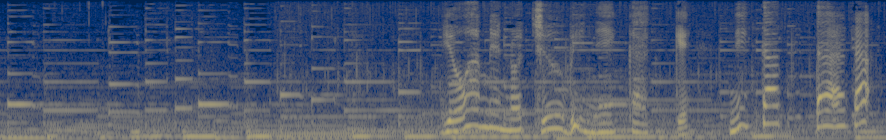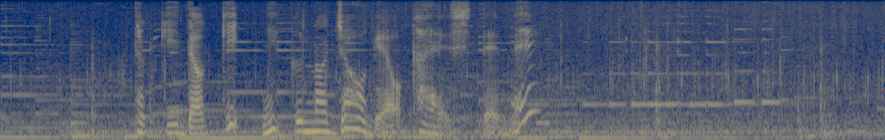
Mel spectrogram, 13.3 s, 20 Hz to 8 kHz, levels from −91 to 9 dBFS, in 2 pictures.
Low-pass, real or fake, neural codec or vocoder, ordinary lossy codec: none; real; none; none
